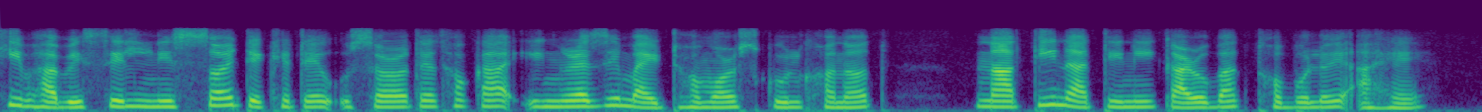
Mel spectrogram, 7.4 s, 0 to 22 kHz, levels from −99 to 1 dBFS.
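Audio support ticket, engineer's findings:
No faults found: the speech passes through the AMR wideband (HD Voice) codec path as expected, band-limited with nothing above 7.4 kHz, and the light coding texture fits a rate around 12.65 kbit/s.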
